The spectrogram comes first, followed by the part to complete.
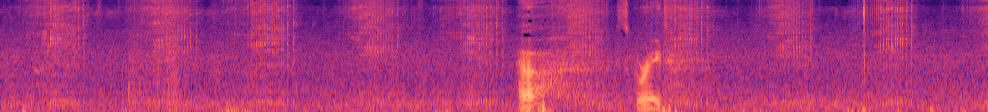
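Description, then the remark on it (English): Repeated wooden creaks and squeaks as a seat rocks back and forth outdoors in a breeze, given a push by hand now and then, with two sharper, louder creaks midway, over a steady hum from an air conditioner on the side of a house and a brief spoken remark. “Feeling the breeze as I rock back and forth. I gotta reach down and give myself a little push.”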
